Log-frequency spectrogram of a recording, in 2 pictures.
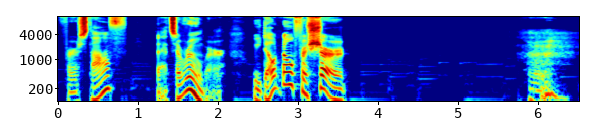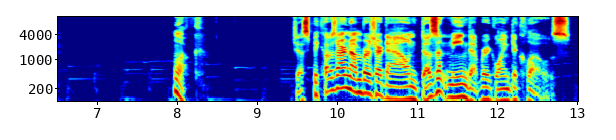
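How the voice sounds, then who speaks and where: A man's voice: medium pitch, big pitch swings, slow pace, long pauses, faint music behind. A man voicing a harried, grumpy male elf supervisor in an audio roleplay, sarcastic and scolding. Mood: pleading. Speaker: workshop supervisor.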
